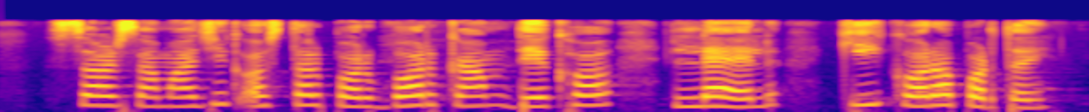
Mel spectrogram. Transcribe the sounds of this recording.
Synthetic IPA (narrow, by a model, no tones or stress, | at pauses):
sʌɾsamad͡ʒikʌ̰st̪ʰəɾpəɾbʌɾkamd̪ekʰʌ | lal | kikəɾɔpəɾt̪əj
